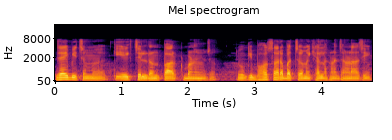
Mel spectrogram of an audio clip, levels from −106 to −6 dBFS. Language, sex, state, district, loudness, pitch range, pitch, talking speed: Garhwali, male, Uttarakhand, Tehri Garhwal, -22 LUFS, 100-120 Hz, 110 Hz, 215 wpm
